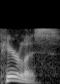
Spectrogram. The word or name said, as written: peerless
